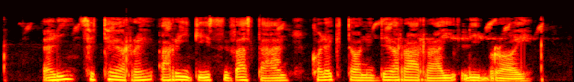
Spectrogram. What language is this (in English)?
Esperanto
